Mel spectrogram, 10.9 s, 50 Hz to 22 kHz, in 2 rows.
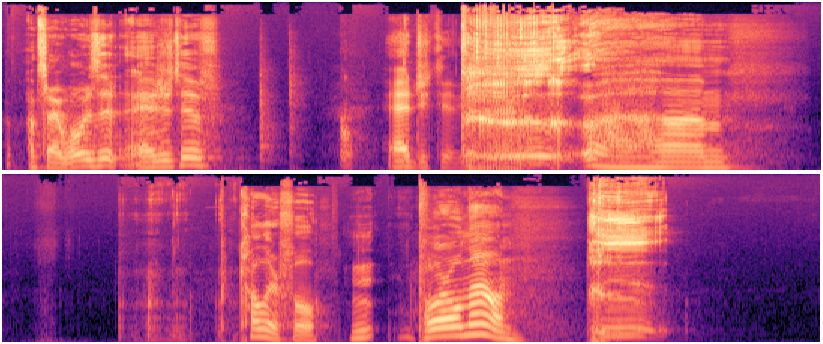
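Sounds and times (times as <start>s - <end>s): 
speech: 0.2s - 1.6s, 2.2s - 5.0s, 7.0s - 9.7s
loud rough burp: 3.1s - 4.6s, 9.4s - 10.0s.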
